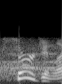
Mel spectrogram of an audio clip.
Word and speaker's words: Srdjan: His name spelled S-R-D-J-A-N, pronounced like surgeon, like a doctor.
